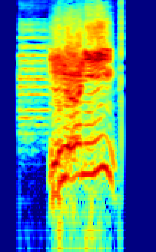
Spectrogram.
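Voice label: "nani", Japanese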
